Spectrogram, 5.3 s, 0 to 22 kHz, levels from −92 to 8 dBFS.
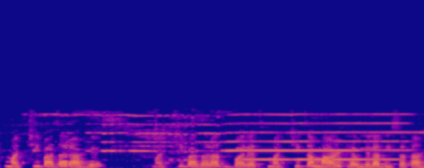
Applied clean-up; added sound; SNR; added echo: classical method Wiener filter.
